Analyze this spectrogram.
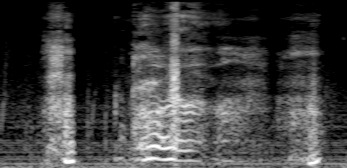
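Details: Animated character Nobue, who has a cold, has an acted sneezing fit: a voiced build-up followed by breathy bursts, repeated; simulated cartoon sneezes.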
